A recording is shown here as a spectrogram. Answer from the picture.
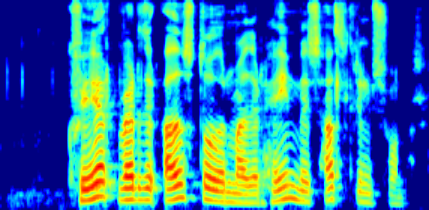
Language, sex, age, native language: Icelandic, male, 30-39, Icelandic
